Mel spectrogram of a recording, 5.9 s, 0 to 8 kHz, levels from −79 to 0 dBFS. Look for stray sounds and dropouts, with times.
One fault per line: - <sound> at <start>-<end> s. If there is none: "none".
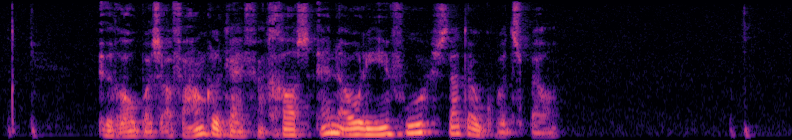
none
